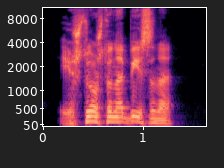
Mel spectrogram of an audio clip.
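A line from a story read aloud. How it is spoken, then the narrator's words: Snorting. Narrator (Russian): фыркнул Креол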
